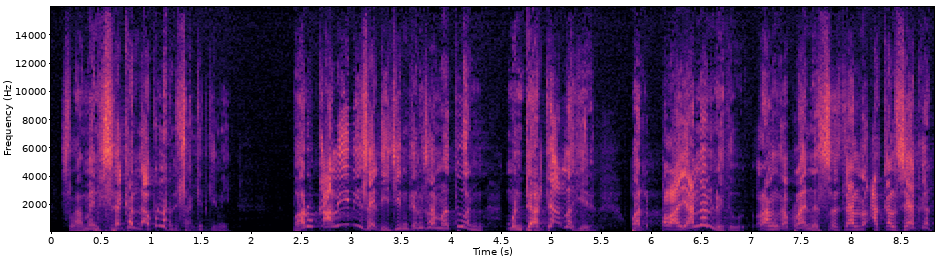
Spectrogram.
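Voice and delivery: high, loud testimony from the pulpit; exclamatory preaching. Real, not acted. Preacher telling how sickness struck during ministry, exclamatory=. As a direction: push it out high, as if incredulous.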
